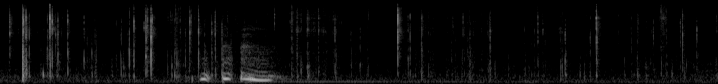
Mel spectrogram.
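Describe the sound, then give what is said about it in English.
Crinkling and tearing of a wrapper as a peppermint Ritter Sport chocolate bar is unwrapped. Many sharp crackles are scattered throughout, with a louder tearing stretch near the middle and no talk. “This is pfefferminz. Peppermint. I wonder if it's got goo on the inside. Peppermint goo, or if it's just like a... Let's see.”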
